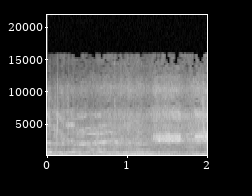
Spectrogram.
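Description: A voice carrying over a loud, continuous low rumble, with the hubbub of a crowd.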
